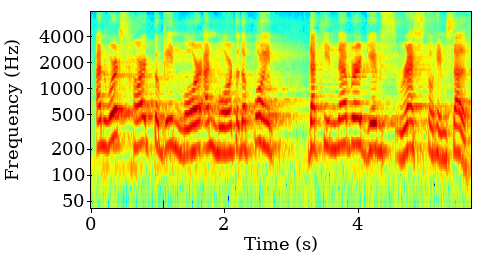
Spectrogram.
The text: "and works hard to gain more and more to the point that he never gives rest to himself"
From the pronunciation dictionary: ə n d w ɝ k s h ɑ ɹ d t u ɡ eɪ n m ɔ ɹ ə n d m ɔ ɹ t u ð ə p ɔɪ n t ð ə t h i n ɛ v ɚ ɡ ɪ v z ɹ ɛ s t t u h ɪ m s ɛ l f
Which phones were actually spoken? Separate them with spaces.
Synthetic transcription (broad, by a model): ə n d w ɝ k s h ɑ ɹ d t u ɡ eɪ n m ɔ ɹ ə n d m ɔ ɹ t u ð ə p ɔɪ n t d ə t h i n ɛ v ɚ ɡ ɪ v s ɹ ɛ s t t u h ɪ m s ɛ l f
